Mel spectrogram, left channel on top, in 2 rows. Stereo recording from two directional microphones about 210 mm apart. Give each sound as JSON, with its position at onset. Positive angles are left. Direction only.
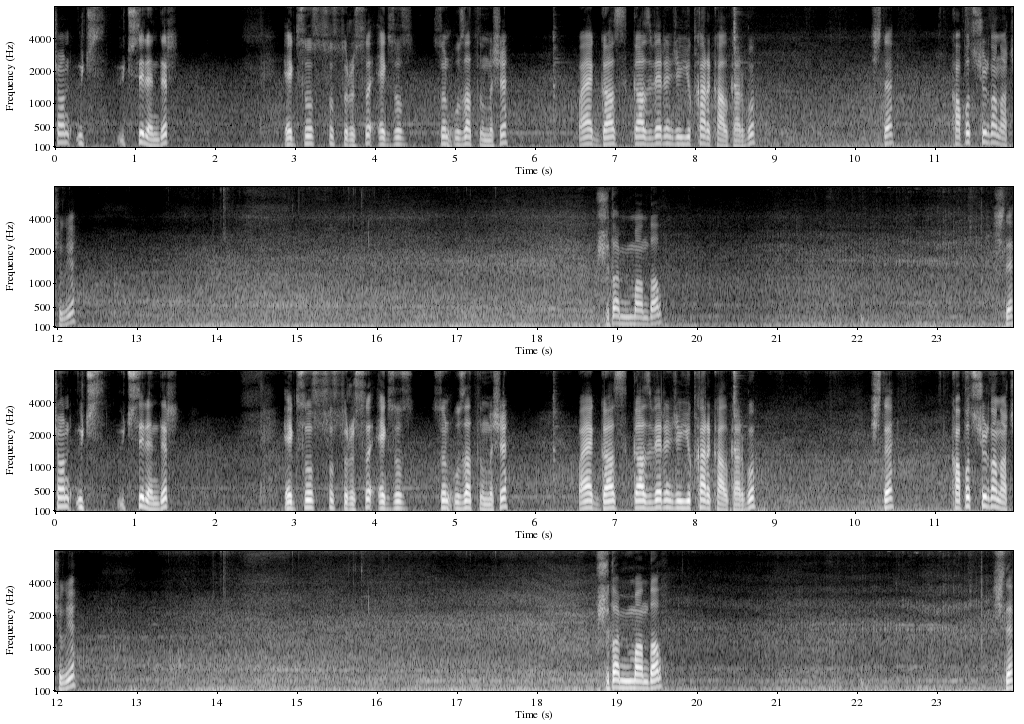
{"t": 0.0, "sound": "speech", "side_deg": -35}
{"t": 1.0, "sound": "speech", "side_deg": -5}
{"t": 2.8, "sound": "speech", "side_deg": -15}
{"t": 10.2, "sound": "speech", "side_deg": -35}
{"t": 17.5, "sound": "a sound", "side_deg": -35}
